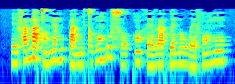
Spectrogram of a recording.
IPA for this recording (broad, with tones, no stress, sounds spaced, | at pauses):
e˨ f a˨˦ m a˦˨ t ɔ̃˨ n ɛ̃˧ m u˧ k͡p a˨ n i˨ d o˧ b ɔ̃˦ b u˦˨ s o˨ k ɔ̃˧ h ɛ˨ l a˧ ɡ͡b ɛ˧ n o˧ w ɛ˨ f ɔ̃˨˦ m ũ˦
